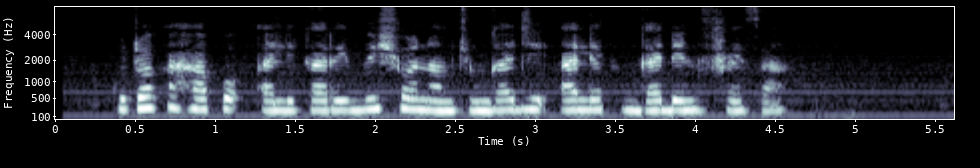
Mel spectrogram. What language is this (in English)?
Swahili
